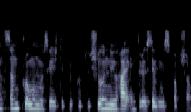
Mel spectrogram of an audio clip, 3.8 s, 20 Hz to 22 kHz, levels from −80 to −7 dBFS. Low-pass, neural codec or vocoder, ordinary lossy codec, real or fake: 7.2 kHz; codec, 16 kHz, 16 kbps, FunCodec, trained on LibriTTS, 50 frames a second; none; fake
